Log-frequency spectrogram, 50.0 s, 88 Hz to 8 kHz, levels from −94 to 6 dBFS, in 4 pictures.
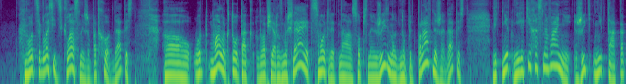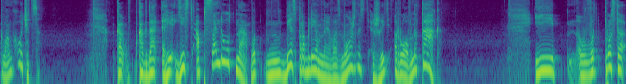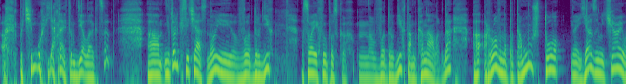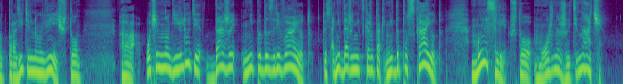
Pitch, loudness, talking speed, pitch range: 155 Hz, -18 LUFS, 120 wpm, 130-190 Hz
